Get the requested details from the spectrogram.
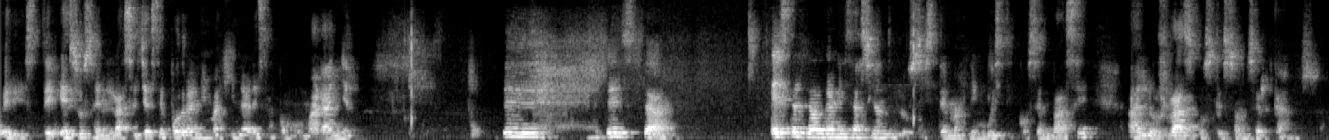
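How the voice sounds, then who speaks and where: A woman's voice: medium pitch, darkish tone, recorded from a distance, slight background noise. Woman lecturing in an echoey room. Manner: explanatory, thinking aloud with fillers and restarts. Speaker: speech therapy lecturer. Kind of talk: recorded class lecture.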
